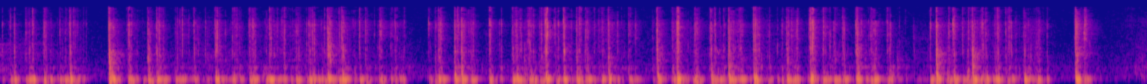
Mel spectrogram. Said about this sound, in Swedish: jag ska bara skriva klart här.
